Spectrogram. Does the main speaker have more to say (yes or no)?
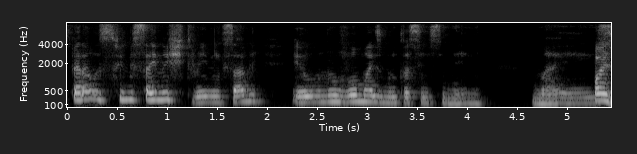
no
